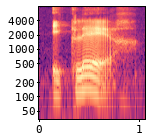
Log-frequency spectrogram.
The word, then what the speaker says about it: éclair: So, how do you pronounce it? You will simply say éclair.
